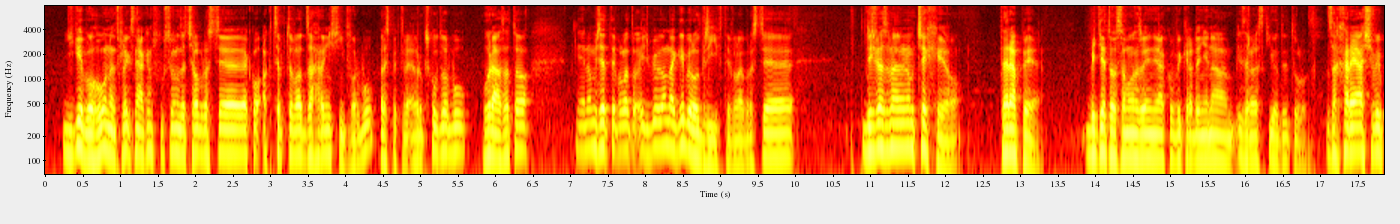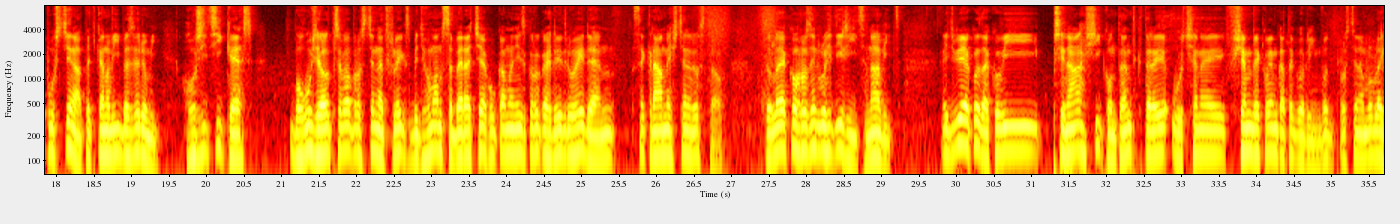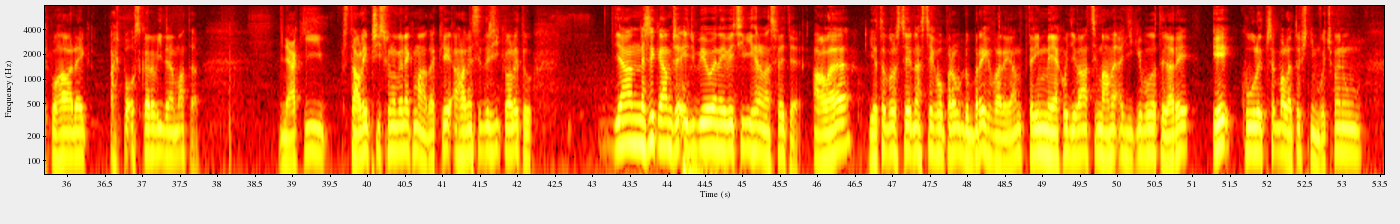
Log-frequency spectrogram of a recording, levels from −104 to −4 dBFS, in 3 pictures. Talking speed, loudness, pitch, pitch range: 160 wpm, -24 LUFS, 120 Hz, 105-130 Hz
